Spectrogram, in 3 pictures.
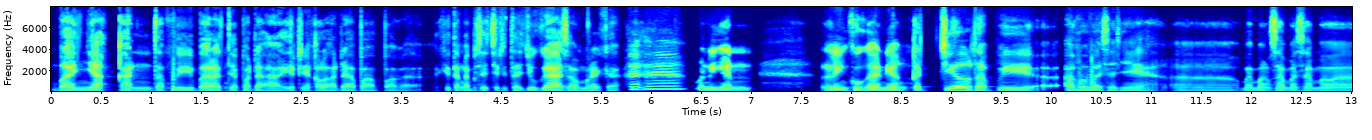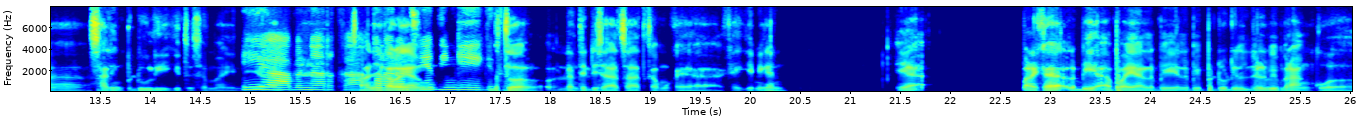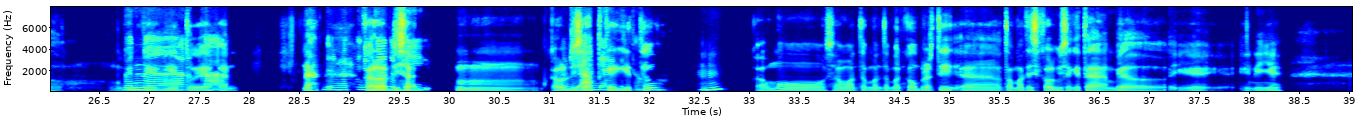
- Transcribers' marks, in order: tapping
- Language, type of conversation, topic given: Indonesian, podcast, Pernahkah kamu mengalami kegagalan dan belajar dari pengalaman itu?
